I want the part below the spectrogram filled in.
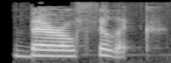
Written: barophilic

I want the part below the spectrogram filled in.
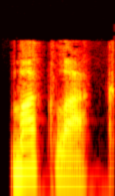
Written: muckluck

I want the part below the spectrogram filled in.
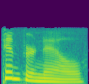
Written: pimpernel

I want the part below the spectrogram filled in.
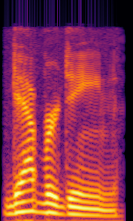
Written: gaberdine

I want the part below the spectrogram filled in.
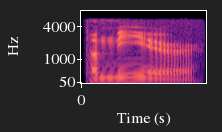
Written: Pamir

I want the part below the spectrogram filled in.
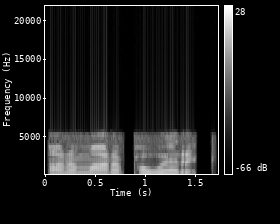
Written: onomatopoetic

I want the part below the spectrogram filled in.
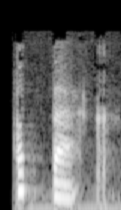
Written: upback

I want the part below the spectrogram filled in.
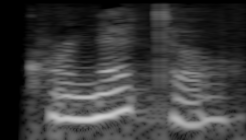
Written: cornetto

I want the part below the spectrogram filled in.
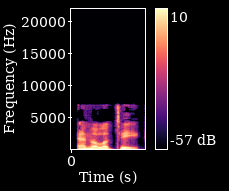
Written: analytique

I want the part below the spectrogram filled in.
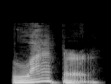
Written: lapper

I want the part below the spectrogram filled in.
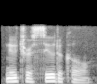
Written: nutraceutical

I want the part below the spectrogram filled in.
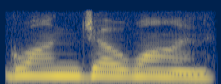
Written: Kwangchowan

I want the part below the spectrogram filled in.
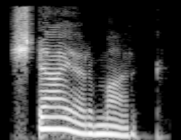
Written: steiermark

